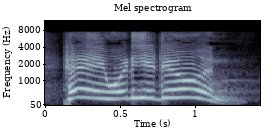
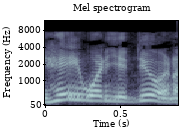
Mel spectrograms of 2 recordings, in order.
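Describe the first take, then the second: First: High, louder donkey outburst; indignant donkey. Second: Said in the usual way. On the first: Acted. Donkey confronts the master beating it, indignant. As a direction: protest loudly as the beaten donkey. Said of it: "then the donkey says". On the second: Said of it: "if a donkey said to me".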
